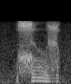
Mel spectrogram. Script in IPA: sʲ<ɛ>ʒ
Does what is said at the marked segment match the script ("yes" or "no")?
no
